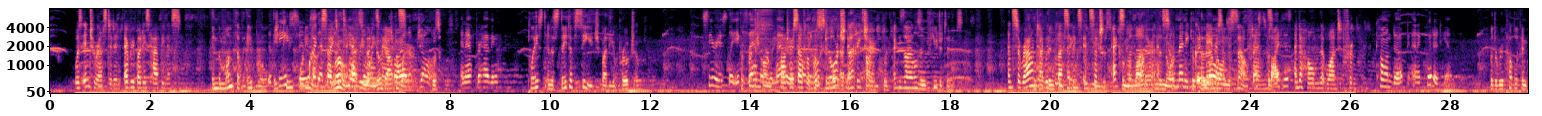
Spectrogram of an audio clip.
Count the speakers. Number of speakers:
3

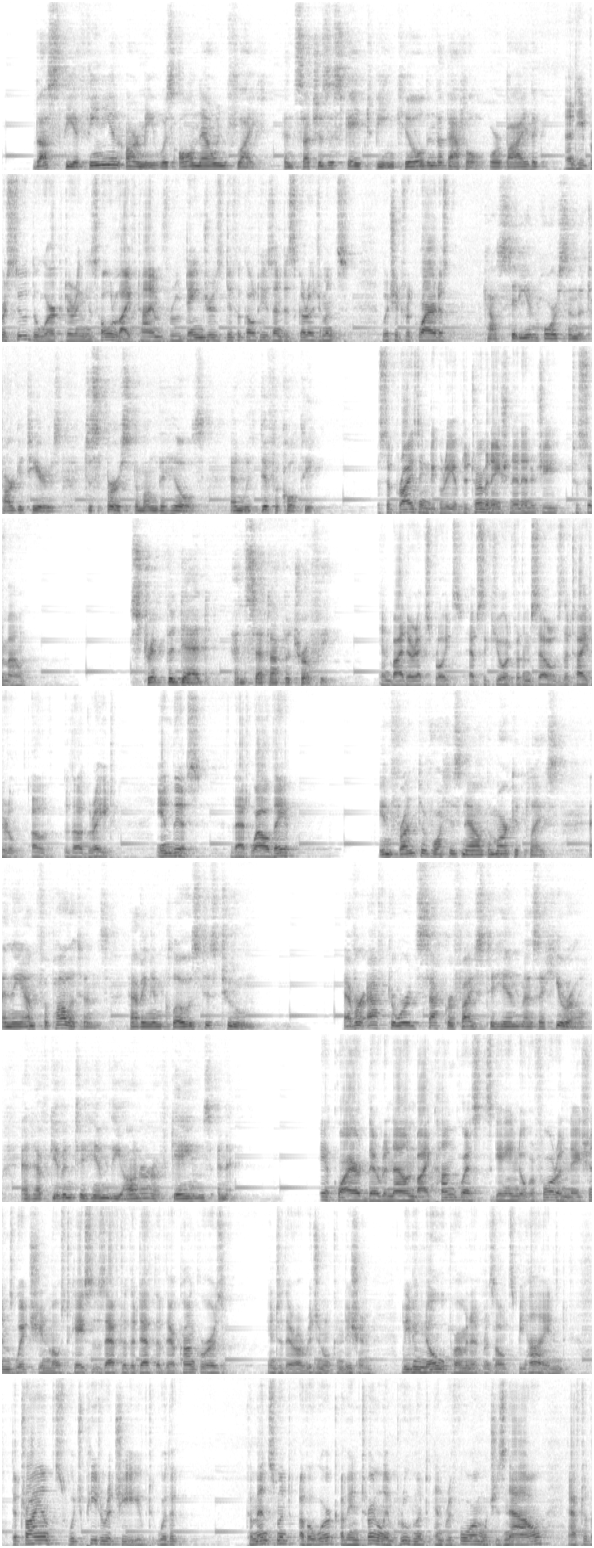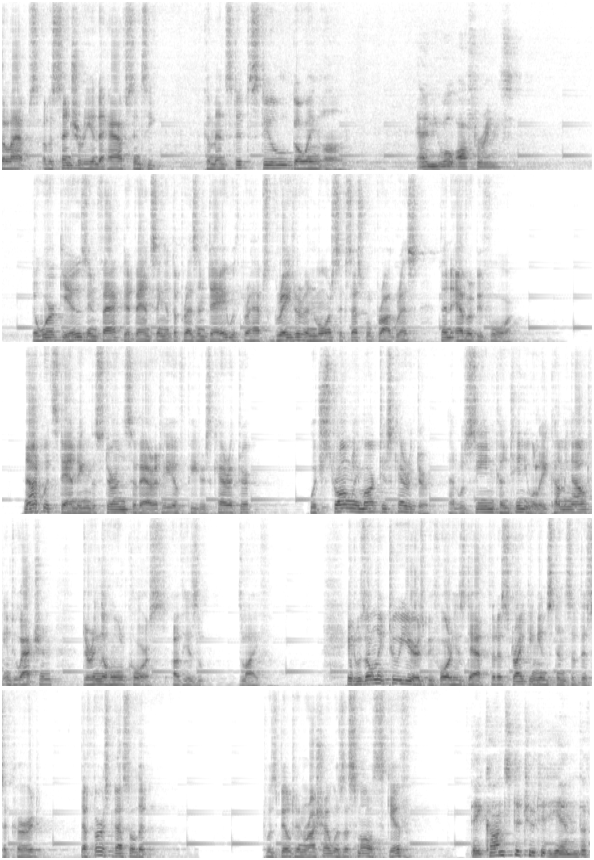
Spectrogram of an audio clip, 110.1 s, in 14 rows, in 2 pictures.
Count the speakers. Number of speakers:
2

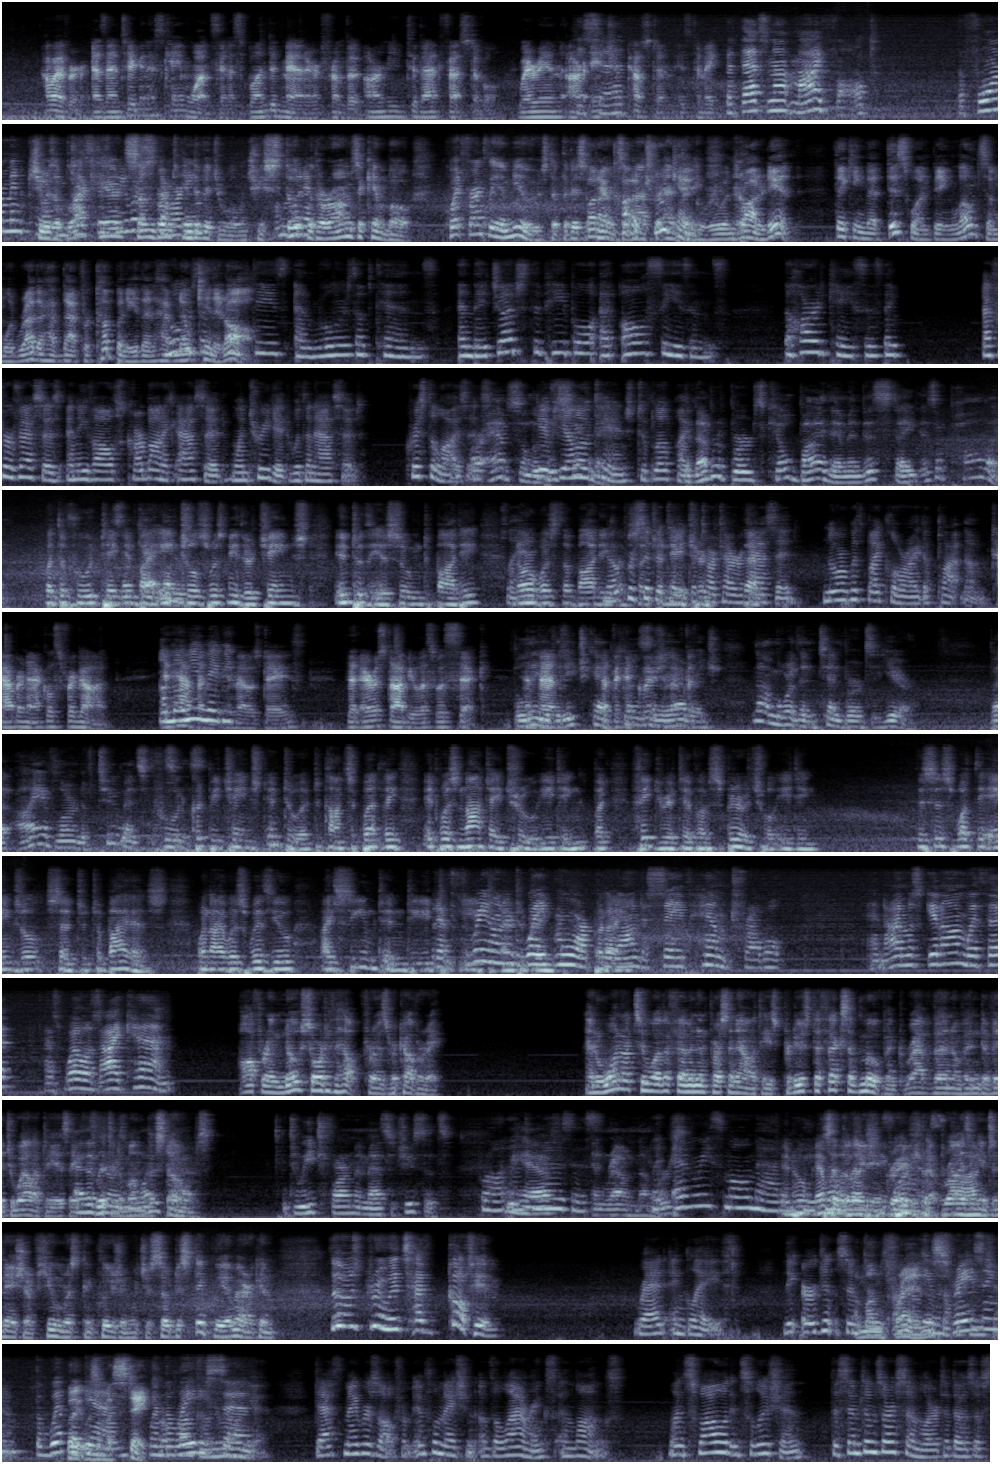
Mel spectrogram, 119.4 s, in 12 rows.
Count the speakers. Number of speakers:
8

